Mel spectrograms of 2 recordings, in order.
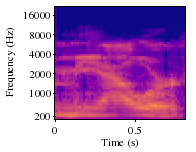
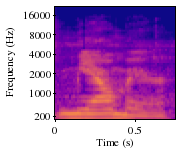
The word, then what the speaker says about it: Meowmare: The Meower sword is the best. Yeah. Actually, it's Meowmare. Like, Nightmare.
